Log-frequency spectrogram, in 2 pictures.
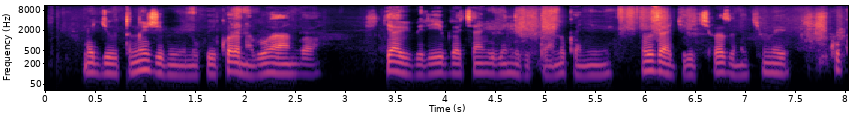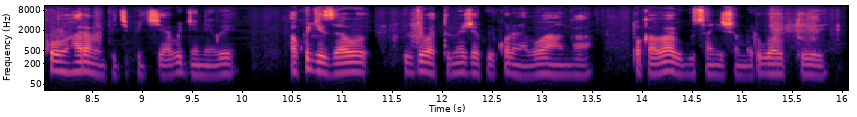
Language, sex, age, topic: Kinyarwanda, male, 18-24, finance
